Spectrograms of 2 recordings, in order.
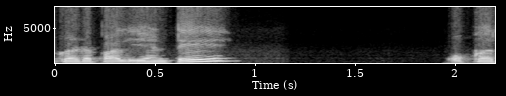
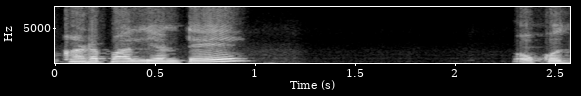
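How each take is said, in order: Both takes have the same delivery.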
